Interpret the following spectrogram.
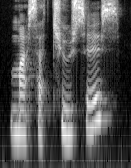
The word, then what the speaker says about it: Massachusetts: Maran Maran marilan marand Massachusetts Massachusetts I love this one there's no hint of the final T Massachusetts Massachusetts when faced by two final consonants Spanish speakers tend to drop the one they find most difficult to say and keep the easy one in this case the S is the easy one Massachusetts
